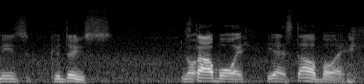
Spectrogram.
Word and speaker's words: Kudus: Yeah, I definitely think they should know that his name is Kudus. Starboy. Yeah, Starboy, not Kudus or anything like that, because we're East End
